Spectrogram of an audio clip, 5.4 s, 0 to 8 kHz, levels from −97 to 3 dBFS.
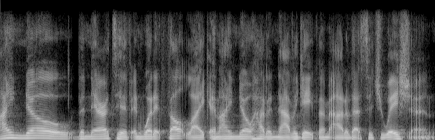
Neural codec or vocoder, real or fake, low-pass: none; real; 7.2 kHz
